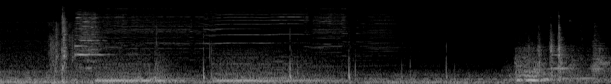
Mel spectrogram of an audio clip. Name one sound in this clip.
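A heavy metal door creaks as it swings.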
